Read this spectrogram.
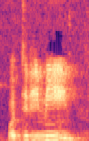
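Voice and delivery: plain reading voice

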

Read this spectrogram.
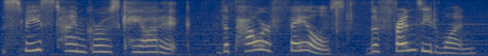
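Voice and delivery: slow, measured prophecy; mysterious ominous voice. Acted. Player reading the god's warning, slow and ominous. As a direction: intone it like a distant god warning.

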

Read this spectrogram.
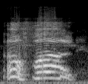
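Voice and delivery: very high, loud protest; anguished yelling. Real, not acted. Player losing to two guys in game, high anguished yelling. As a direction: scream it out in dismay.

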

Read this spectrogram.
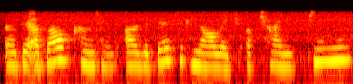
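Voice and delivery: ordinary delivery

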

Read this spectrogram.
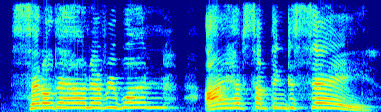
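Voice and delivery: high, loud owl addressing a crowd; loud, high-pitched storybook owl announcement; hooting owl call. A narrator's reading. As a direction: call the meeting to order in a ringing hoot. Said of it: "Swooper the owl hooted to the crowd".

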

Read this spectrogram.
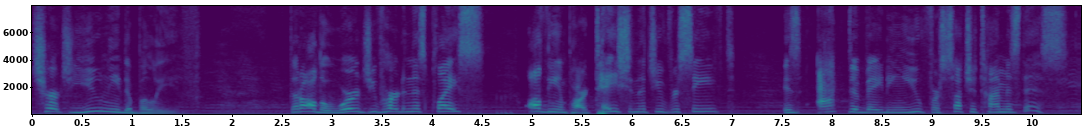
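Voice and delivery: ordinary talk, nothing marked

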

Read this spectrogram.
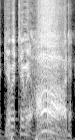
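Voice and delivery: loud, high, hammed-up cry leaning on hard. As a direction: push the plea to its peak. Mock ecstasy, escalated take.

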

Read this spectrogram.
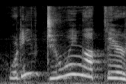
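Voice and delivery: high-pitched, inquisitive question; curious young pig. A narrator's reading. Wilbur curious in the dark.

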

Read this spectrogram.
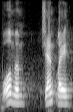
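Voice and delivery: a hint of a loud patient barking orders; loudly bossing the doctor, half joking; mock-commanding patient in the stirrups; mock demanding patient. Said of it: "And I would say".

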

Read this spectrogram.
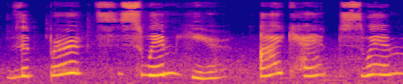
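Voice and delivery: high, slow little critter voice; small animal voice. Acted. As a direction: whine it like a tiny worried animal.

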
